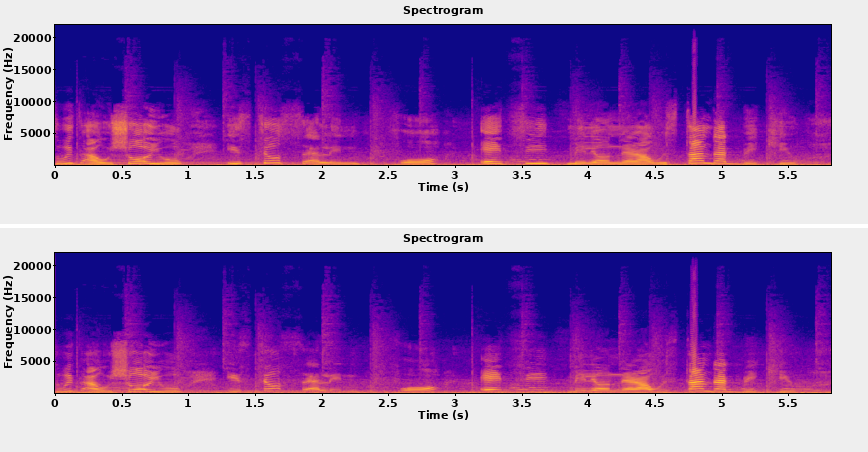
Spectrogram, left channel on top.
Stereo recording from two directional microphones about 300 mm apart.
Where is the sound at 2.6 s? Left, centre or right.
Left.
